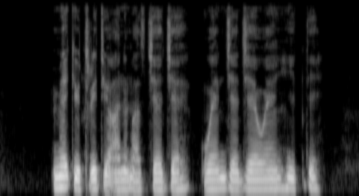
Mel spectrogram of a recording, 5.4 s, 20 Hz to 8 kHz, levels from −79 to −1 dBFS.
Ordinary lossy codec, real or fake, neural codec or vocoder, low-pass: none; real; none; 7.2 kHz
